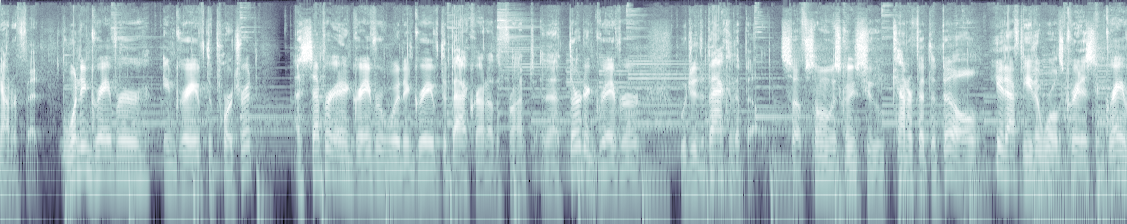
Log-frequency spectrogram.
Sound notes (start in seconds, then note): none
